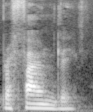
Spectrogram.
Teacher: it tends to have the stress on the second syllable. So we have the schwa here, like we always do, and we have this ow sound, profoundly, and we have our ly at the end, profoundly, profoundly.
